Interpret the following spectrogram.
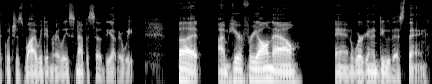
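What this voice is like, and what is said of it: Sick-sounding voice. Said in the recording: “If you can't tell by my voice, I am still currently sick”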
